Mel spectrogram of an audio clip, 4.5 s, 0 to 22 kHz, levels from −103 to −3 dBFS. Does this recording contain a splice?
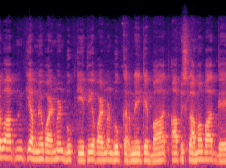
no; 0 cuts

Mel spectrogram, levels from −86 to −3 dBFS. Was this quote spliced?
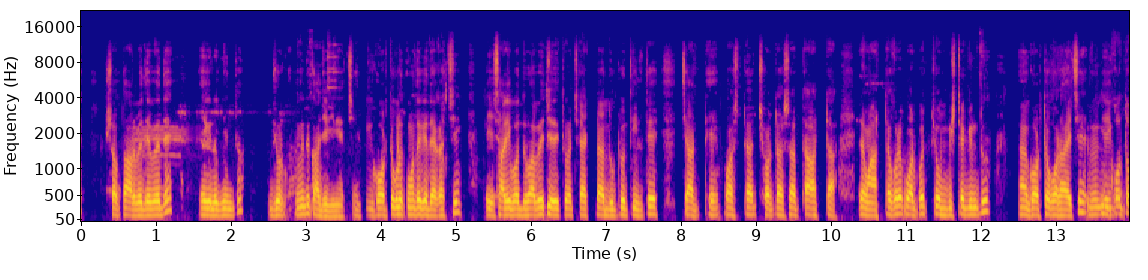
no; 0 cuts

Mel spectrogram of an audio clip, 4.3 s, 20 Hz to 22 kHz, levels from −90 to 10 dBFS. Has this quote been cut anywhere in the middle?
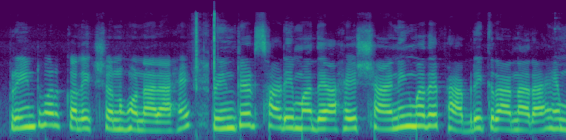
yes; 1 cut; at 1.5 s

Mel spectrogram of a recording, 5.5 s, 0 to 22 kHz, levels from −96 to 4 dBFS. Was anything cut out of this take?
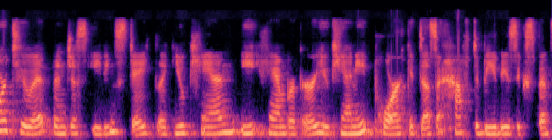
no; 0 cuts

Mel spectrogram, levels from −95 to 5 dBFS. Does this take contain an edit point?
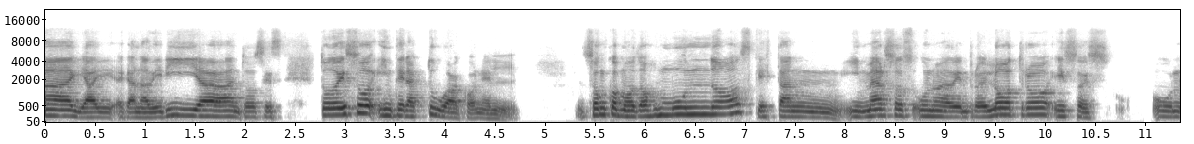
no; 0 cuts

